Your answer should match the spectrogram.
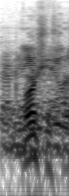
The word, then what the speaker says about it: Worcester: It's like that sauce you put on steak. Yeah. I don't know how to say it. Except you just say it real fast like there's Well, like there's actually only three letters in the word Worcester. Yeah. Worcester. just get by with it. Couple syllables and you're done.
